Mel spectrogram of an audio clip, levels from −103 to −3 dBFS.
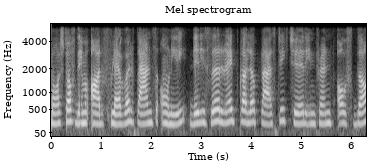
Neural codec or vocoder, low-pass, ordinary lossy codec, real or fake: codec, 16 kHz in and 24 kHz out, 0.6 kbps, FocalCodec, streaming, 4096 codes; 5.4 kHz; none; fake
